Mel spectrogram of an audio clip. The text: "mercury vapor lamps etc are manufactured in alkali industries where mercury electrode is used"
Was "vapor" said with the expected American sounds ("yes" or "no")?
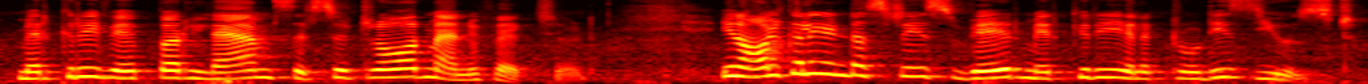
yes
